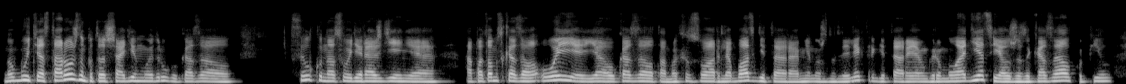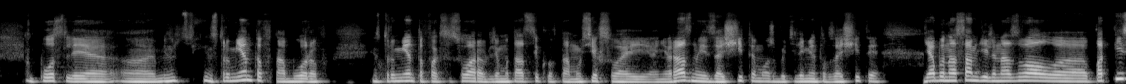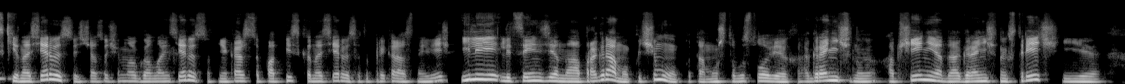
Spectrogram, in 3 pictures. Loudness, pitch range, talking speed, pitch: -19 LUFS, 130-165 Hz, 165 wpm, 145 Hz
